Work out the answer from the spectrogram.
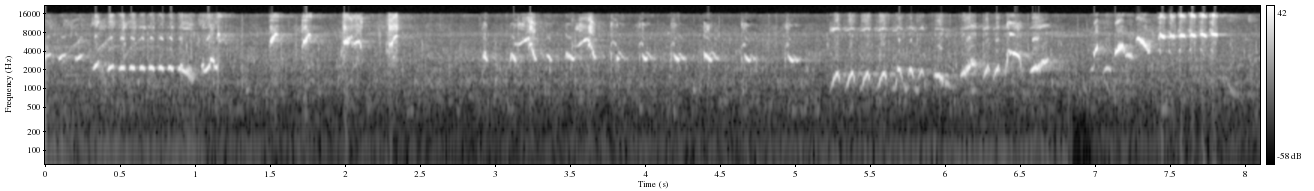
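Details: White-rumped shama of the Medan type, in full song and used as a lure to make other shamas answer, pouring out rapid trilled phrases, descending whistled runs and sharp repeated chips in dense, varied sequences.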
